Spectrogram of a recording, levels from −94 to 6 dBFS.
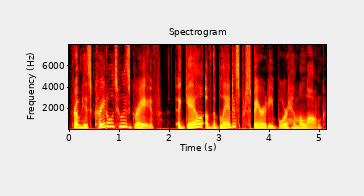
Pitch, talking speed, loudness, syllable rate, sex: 205 Hz, 175 wpm, -19 LUFS, 4.6 syllables/s, female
